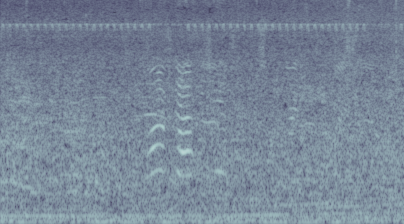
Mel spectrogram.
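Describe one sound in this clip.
A young woman shouts playfully close by.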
